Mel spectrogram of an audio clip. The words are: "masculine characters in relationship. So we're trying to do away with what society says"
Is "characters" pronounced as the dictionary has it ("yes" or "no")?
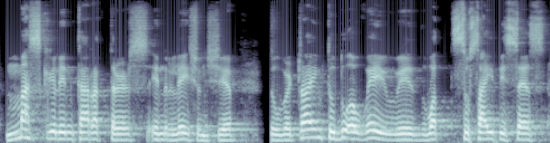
no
